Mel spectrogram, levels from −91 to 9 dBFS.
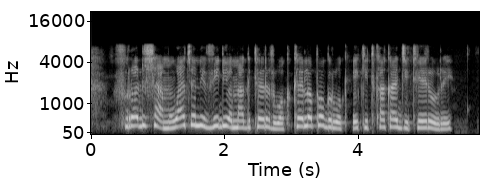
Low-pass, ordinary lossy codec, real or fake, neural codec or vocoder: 7.2 kHz; none; fake; codec, 16 kHz, 16 kbps, FunCodec, trained on Chinese and English, 50 frames a second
